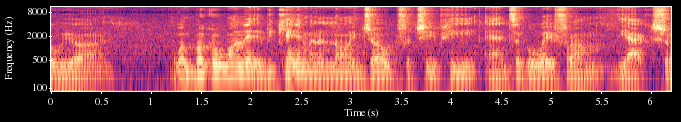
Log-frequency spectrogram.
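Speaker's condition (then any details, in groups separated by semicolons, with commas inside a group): No condition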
